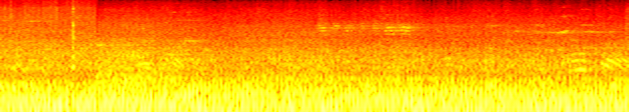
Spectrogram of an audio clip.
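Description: Steady low rumble of street traffic, with cars and motorbikes on the road and indistinct voices in the background. A short click sounds just before the first second.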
